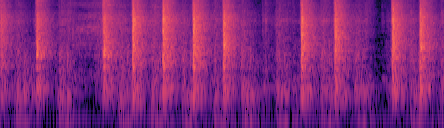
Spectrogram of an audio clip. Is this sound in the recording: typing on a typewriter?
yes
